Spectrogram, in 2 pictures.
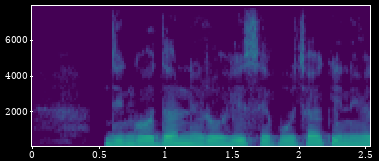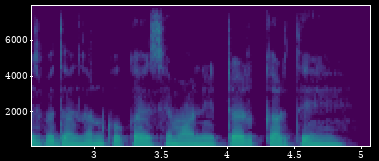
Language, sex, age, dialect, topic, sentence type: Hindi, female, 18-24, Marwari Dhudhari, banking, statement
